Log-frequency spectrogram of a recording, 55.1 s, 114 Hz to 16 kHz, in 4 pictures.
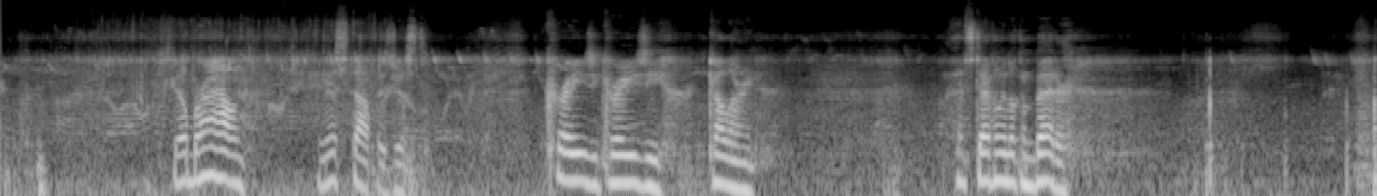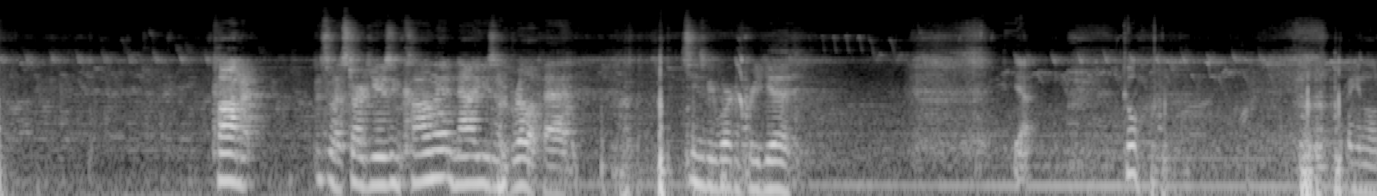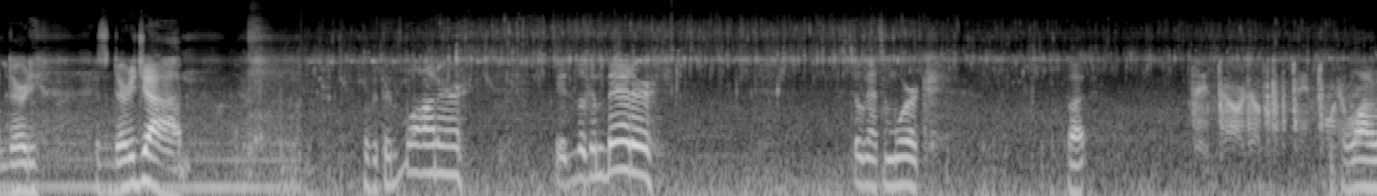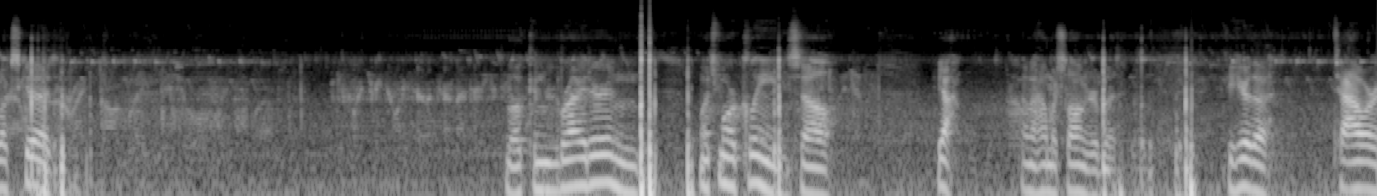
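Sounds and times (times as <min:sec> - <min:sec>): low steady rumble: 0:00.0 - 0:06.8, 0:07.6 - 0:54.8
water pouring and splashing on ground: 0:00.8 - 0:04.2, 0:30.6 - 0:41.0
faint bird chirps: 0:29.4 - 0:46.9.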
